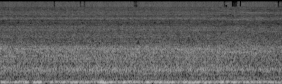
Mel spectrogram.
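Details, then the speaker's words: 1977 Buick LeSabre idling smoothly after some carburetor adjustment, a soft, even low rumble with no misses or knocks. The owner suspects the float and needle were hanging up, not that it ran out of gas. "There we go. She is purring like a kitten."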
